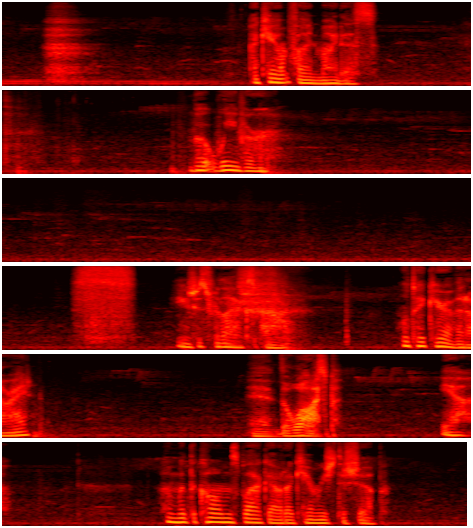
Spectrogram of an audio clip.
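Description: A man speaks weakly and quietly, close by.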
